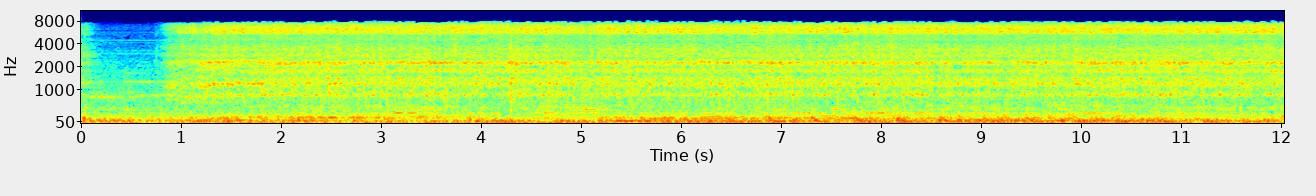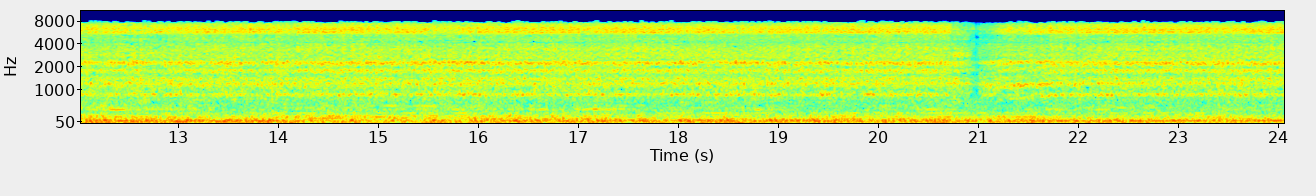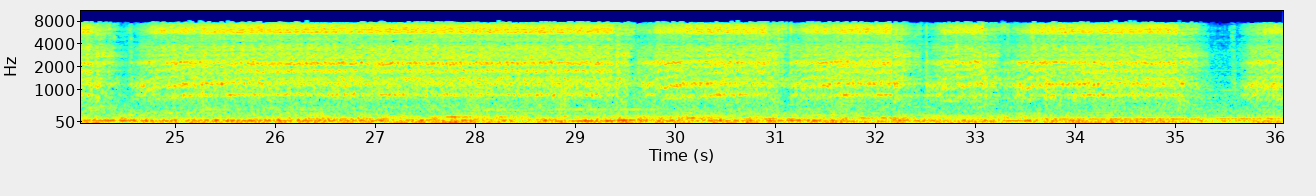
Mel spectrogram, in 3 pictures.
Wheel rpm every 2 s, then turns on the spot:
50, 110, 120, 120, 120, 120, 120, 120, 120, 110, 90, 100, 90, 110, 100, 100, 70, 60.
none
